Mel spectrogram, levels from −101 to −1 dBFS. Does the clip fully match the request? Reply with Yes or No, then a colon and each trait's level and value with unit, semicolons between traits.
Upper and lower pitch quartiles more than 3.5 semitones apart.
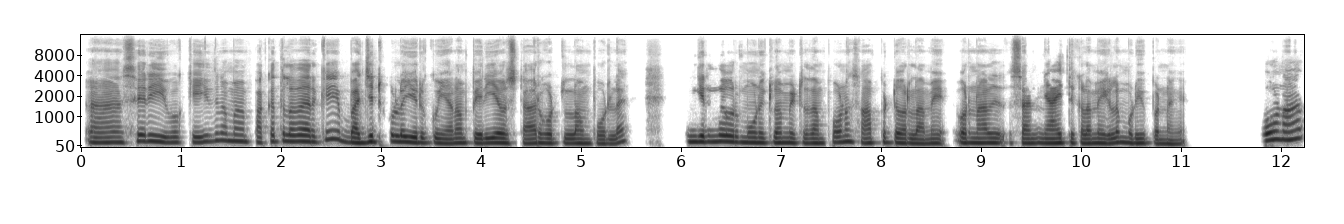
Yes: average, 4.3 semitones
